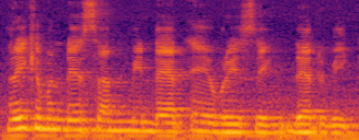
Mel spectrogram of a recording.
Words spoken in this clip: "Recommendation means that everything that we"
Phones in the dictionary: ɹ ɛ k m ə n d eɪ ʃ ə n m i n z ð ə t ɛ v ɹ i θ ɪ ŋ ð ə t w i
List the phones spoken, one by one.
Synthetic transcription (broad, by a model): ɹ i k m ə n d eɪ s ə n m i n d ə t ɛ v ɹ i s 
